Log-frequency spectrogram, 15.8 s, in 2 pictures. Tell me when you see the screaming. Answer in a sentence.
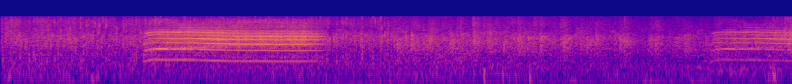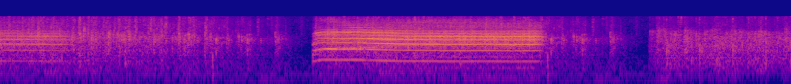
You can hear the screaming from 1.4 to 3.3 s, from 7.1 to 8.7 s and from 11.0 to 13.4 s.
